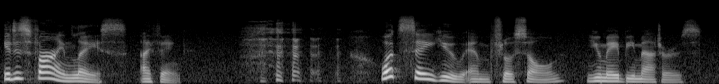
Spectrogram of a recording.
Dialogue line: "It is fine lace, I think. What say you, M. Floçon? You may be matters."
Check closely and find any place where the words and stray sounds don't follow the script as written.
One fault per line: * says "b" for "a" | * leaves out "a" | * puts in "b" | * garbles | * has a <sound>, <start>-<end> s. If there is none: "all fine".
* has a laugh, 2.4-3.4 s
